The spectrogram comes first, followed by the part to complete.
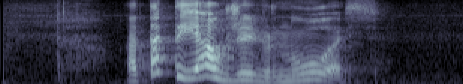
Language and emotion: Russian, positive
